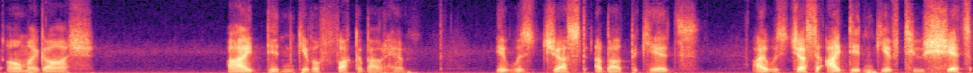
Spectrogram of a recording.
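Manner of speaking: soft, subdued retold admission; quiet confession. Coach voicing a client's hard realization, quiet confession. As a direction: drop the volume, as if owning up.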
